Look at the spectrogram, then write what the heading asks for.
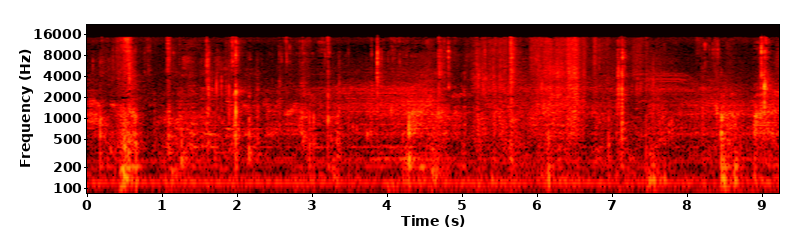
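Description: A person chewing a mouthful of mango sushi roll close to the microphone: faint, irregular wet smacks and small clicks of the mouth.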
